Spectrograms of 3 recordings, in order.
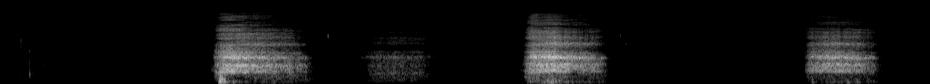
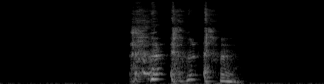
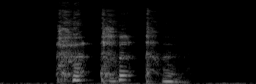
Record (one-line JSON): {"exhalation_length": "9.3 s", "exhalation_amplitude": 15991, "exhalation_signal_mean_std_ratio": 0.36, "cough_length": "3.2 s", "cough_amplitude": 2762, "cough_signal_mean_std_ratio": 0.44, "three_cough_length": "2.6 s", "three_cough_amplitude": 3535, "three_cough_signal_mean_std_ratio": 0.52, "survey_phase": "alpha (2021-03-01 to 2021-08-12)", "age": "18-44", "gender": "Male", "wearing_mask": "No", "symptom_none": true, "smoker_status": "Never smoked", "respiratory_condition_asthma": false, "respiratory_condition_other": false, "recruitment_source": "REACT", "submission_delay": "1 day", "covid_test_result": "Negative", "covid_test_method": "RT-qPCR"}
